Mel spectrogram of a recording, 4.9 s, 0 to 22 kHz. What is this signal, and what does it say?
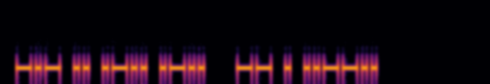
Morse code, heard as a keyed tone, about 25 wpm, 700 Hz. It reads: KILL ME?
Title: Sentences from Top 1400 Words 25wpm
